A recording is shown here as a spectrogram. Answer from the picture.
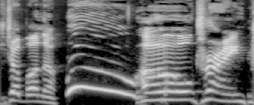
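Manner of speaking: excited shout. Retold or imitated. Friend excitedly shouting a wrestler's name. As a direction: blurt the name out with glee. Ric Flair woo bit.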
